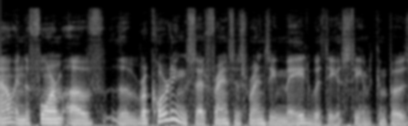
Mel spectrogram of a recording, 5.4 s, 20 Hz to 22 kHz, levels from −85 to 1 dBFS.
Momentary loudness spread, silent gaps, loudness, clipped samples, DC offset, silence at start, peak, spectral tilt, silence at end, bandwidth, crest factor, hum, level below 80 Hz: 12 LU; none; -21 LUFS; under 0.1%; under 0.1%; 0 s; -2 dBFS; -7 dB/octave; 0 s; 17 kHz; 18 dB; none; -40 dBFS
